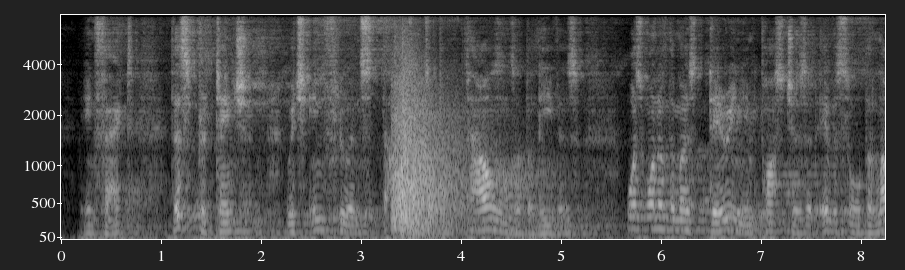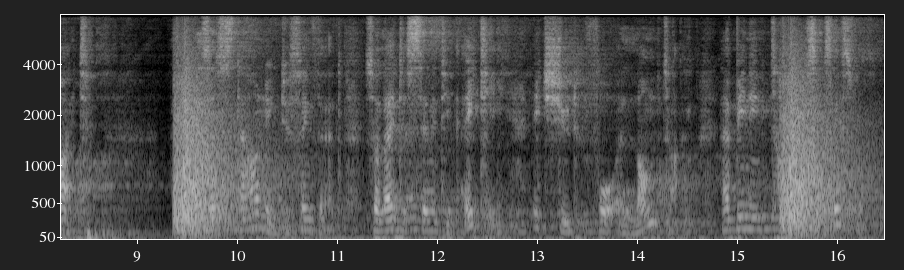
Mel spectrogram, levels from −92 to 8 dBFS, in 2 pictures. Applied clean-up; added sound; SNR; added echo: none; Gunshot, gunfire; 2 dB; reverberation time 2.7 s.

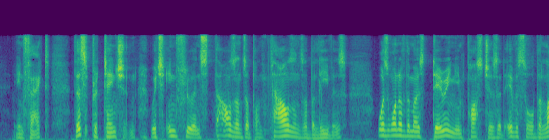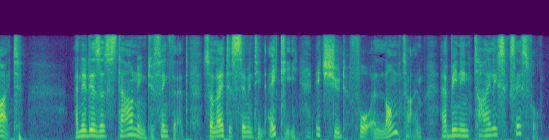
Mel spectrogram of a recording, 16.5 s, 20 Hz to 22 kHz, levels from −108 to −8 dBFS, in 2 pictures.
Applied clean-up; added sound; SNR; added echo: none; none; none; none.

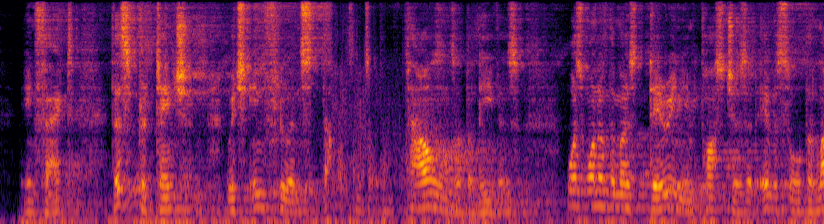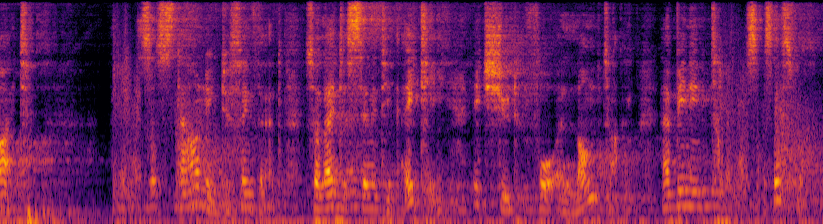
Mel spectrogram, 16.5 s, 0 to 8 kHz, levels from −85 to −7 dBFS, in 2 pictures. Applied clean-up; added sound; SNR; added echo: neural separator model SepFormer DNS4.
